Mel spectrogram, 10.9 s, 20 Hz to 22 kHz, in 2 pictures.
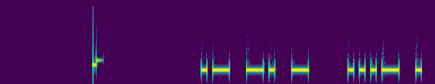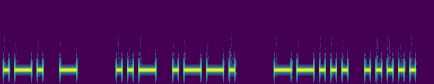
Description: Morse code, heard as a keyed tone, about 17 wpm, 700 Hz. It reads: ANT VERT UP 75
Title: K1USN SST QSO Practice 17wpm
